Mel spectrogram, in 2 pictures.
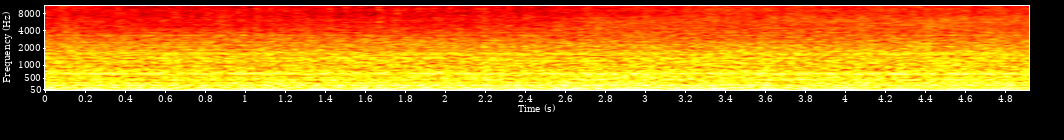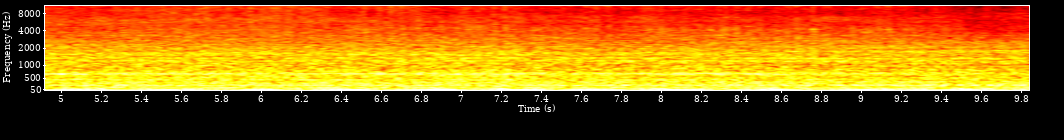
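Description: Kohler CH440 Command PRO single-cylinder gas engine of a stump grinder running steadily while its toothed cutter wheel grinds into a wood stump.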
